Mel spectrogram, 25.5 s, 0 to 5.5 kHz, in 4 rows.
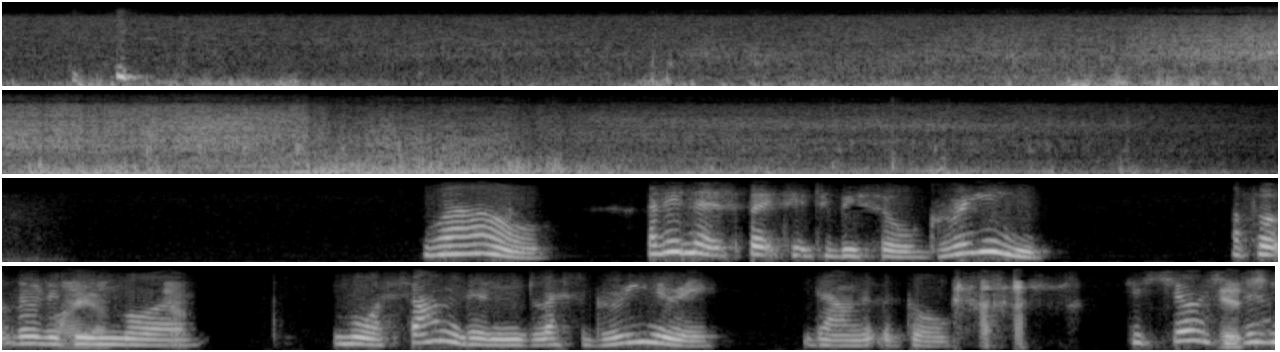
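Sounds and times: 
wind buffeting microphone with low rumbling gusts: 0:00.0 - 0:12.9
faint outdoor ambience: 0:00.0 - 0:25.5
speech: 0:00.4 - 0:00.8, 0:16.1 - 0:18.0, 0:18.9 - 0:20.2, 0:20.8 - 0:25.5
laughter: 0:19.4 - 0:20.1, 0:23.9 - 0:24.5, 0:25.2 - 0:25.5.

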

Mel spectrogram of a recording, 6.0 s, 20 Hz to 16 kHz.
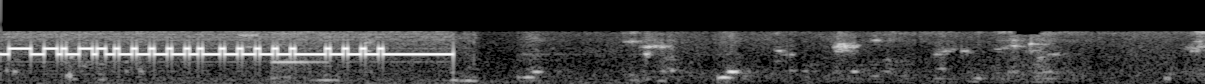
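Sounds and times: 
phone ringing with rapid high electronic beeps: 0:00.0 - 0:02.3
faint noise: 0:00.0 - 0:06.0.

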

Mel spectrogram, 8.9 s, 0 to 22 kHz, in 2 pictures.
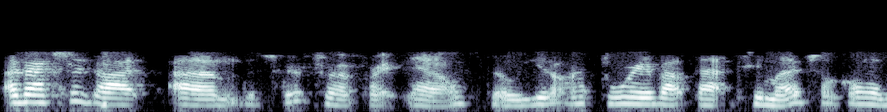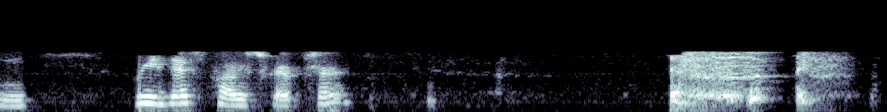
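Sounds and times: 
speech: 0:00.0 - 0:06.3, 0:07.8 - 0:08.2
person recovering from an illness coughing: 0:07.8 - 0:08.8.

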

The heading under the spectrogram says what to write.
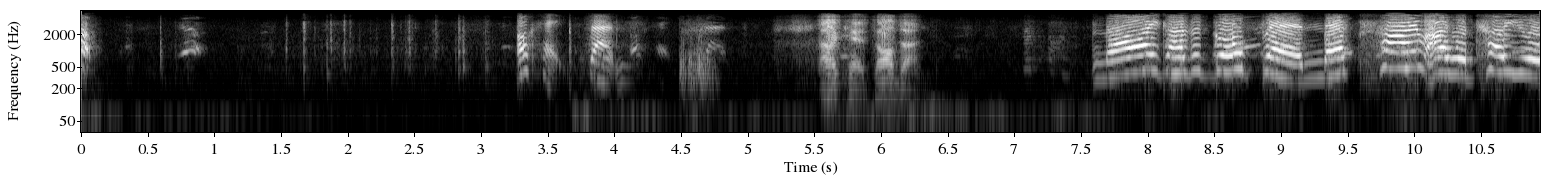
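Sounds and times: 
typing on a laptop keyboard: 0:01.5 - 0:03.1
speech: 0:05.6 - 0:06.4, 0:07.6 - 0:10.9.

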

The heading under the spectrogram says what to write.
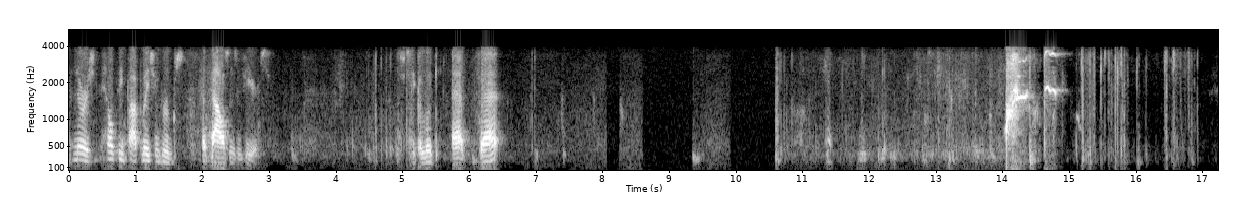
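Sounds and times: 
speech: 0:00.1 - 0:03.0, 0:05.2 - 0:06.5
young dog yelping or barking: 0:14.0 - 0:15.2.

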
